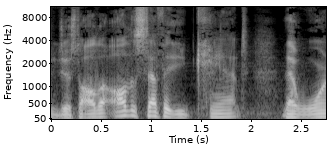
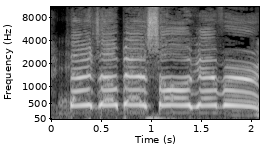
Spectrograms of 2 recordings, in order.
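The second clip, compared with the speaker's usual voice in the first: high, loud, slow gushing rave; mock the fans' over-the-top excitement; 6 dB louder, slower than usual. Fans gushing to the DJ about the song, high and loud.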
